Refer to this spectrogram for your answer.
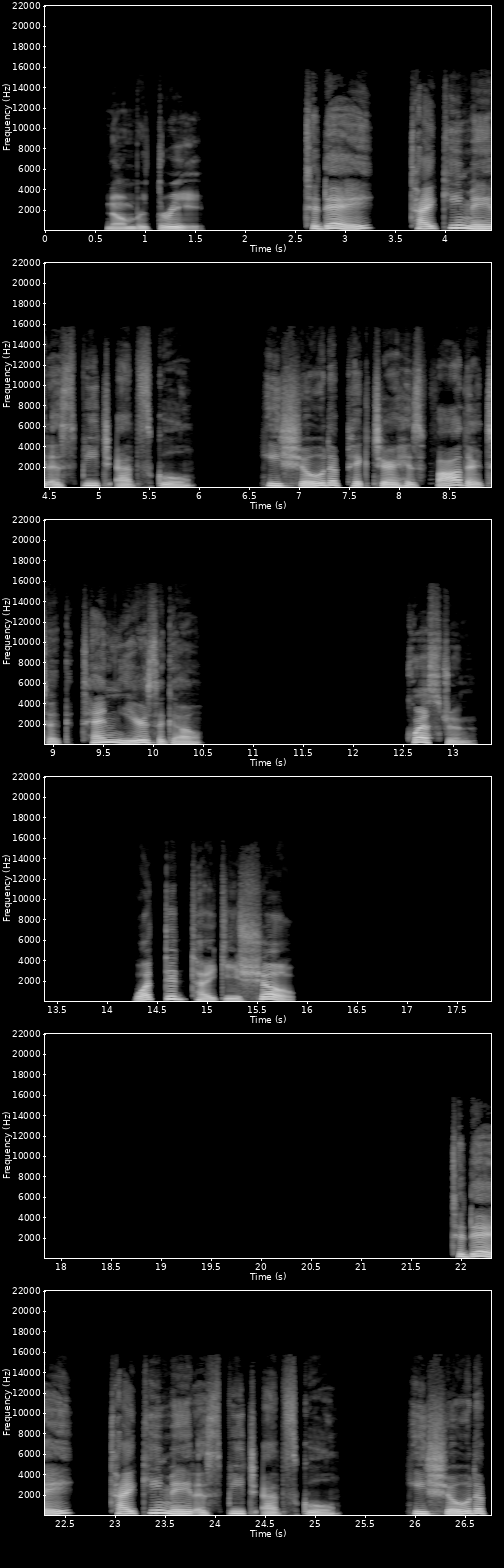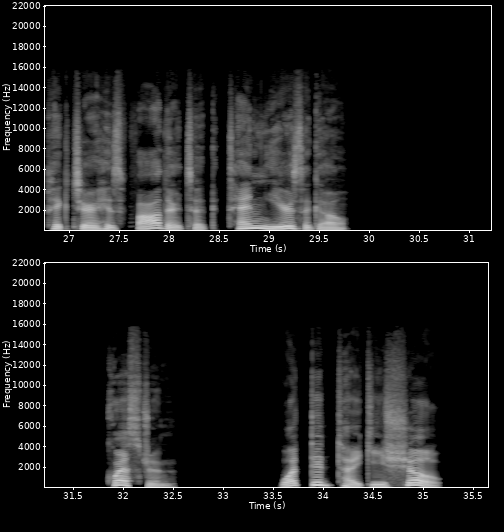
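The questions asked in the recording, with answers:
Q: What did Taiki show?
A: A picture his father took 10 years ago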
